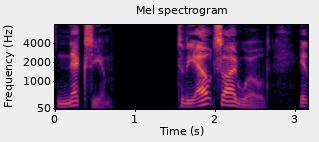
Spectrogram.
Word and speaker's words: NXIVM: It was called Nixim, pronounced Nexium.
